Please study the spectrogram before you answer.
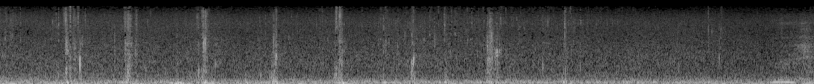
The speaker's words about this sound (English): Can you hear that? The water in the background? Pretty loud rumble. Oh, and you can see the rocks being carved out by the water.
